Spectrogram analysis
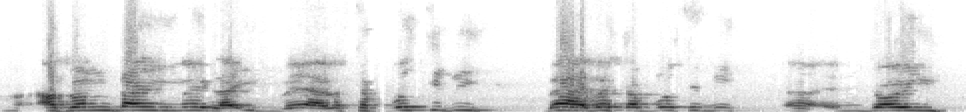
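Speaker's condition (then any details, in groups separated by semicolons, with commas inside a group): Cerebral palsy; no daily physiotherapy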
